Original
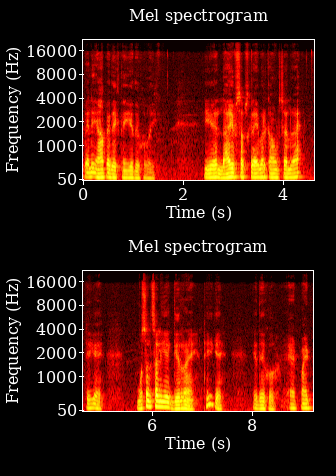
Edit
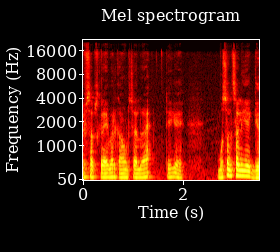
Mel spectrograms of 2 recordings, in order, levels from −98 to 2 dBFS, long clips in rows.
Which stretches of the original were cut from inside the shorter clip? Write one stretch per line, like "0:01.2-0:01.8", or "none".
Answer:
none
